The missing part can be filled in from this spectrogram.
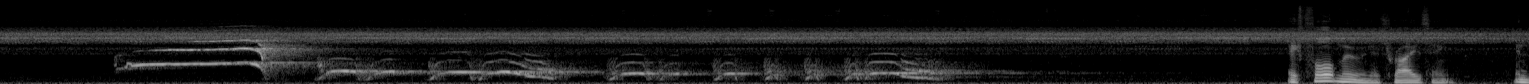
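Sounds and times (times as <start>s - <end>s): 
steady buzz of night insects: 0.0s - 15.2s
barred owl scream call at night: 1.1s - 10.2s
speech: 12.9s - 15.2s.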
